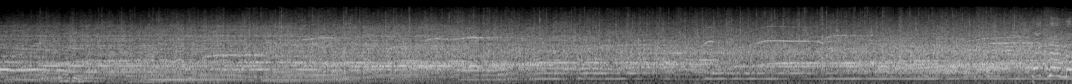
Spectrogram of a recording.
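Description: The song's last guitar chord dies away in the first second, then a concert audience applauds and cheers, with a few whistles, while a low note keeps sounding underneath.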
